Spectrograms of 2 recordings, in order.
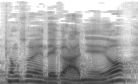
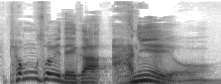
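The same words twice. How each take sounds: First: 평소의 leaned on, rising question; stress on 평소의. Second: 평소의 stressed, said slowly and firmly; slow 평소의, settle the answer down; slow emphatic statement. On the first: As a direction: ask 평소의 내가 아니에요 with a lift. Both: Shown as a demonstration.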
